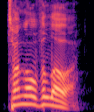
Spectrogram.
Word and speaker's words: Tagovailoa: Let's move on to Tua Tagovailoa. And I still have no idea how you get that sound tongue from T-A-G-O. I have no idea, but that's how you pronounce it.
